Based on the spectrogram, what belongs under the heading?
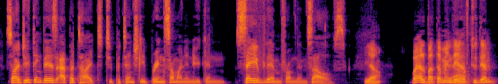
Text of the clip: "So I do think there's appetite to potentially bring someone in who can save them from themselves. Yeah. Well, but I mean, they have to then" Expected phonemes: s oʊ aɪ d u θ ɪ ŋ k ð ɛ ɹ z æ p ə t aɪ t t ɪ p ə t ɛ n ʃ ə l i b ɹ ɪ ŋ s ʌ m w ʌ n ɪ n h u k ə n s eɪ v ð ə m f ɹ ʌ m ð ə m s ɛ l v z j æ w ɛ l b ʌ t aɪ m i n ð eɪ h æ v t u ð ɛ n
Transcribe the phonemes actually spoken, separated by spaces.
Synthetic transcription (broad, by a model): s oʊ aɪ d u θ ɪ ŋ k ð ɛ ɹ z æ p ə t aɪ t t ɪ p ə t ɛ n ʃ ə l i b ɹ ɪ ŋ s ʌ m w ʌ n ɪ n h u k ə n s eɪ v ð ə m f ɹ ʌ m ð ə m s ɛ l v z j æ w ɛ l b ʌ t aɪ m i n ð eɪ h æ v t u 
